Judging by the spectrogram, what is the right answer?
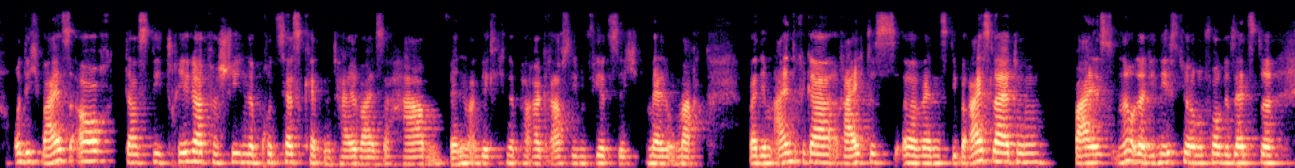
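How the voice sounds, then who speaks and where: A woman with a fairly low pitch speaks in a normal speaking voice at a moderate pace, with fairly even intonation and hardly any pauses. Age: 30s. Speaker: childcare manager and trainer. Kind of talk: casual interview.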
